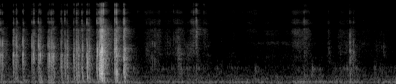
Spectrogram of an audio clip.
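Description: A homemade card deck being shuffled, a quick burst of crisp riffling flutters up close that peaks sharply, then dies away to a few faint soft taps.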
